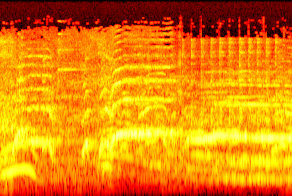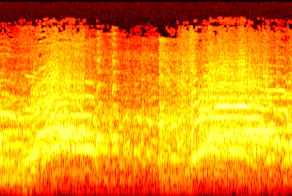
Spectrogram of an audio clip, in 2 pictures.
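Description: A group of riders screaming together on a free-fall elevator drop ride, many long overlapping screams rising and falling in pitch, with a fresh surge of screams about five seconds in and again near the end.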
